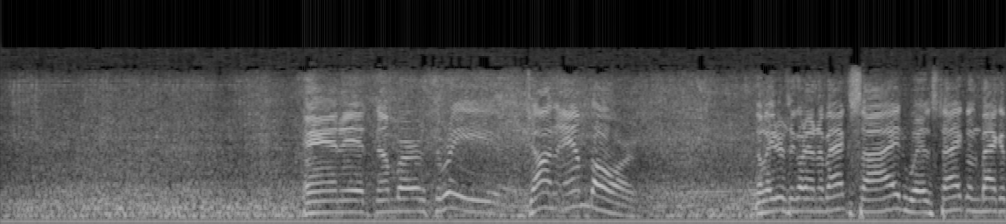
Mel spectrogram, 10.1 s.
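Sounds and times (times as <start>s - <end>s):
racing lawn mower engines roaring during a heat race: 0.0s - 10.0s
speech: 3.5s - 6.9s, 7.6s - 10.0s.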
